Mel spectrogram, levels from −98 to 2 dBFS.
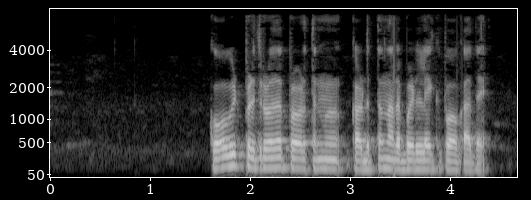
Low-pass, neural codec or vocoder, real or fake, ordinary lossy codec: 7.2 kHz; none; real; MP3, 64 kbps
